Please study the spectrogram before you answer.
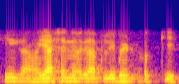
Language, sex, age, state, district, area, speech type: Marathi, male, 18-30, Maharashtra, Amravati, rural, conversation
